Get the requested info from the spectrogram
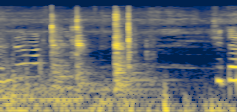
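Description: Metal chain and latch clinking and clanking as a rusty sheet-metal door is unlocked by hand, a few sharp clacks about a second apart, with a short rising squeak near the start.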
